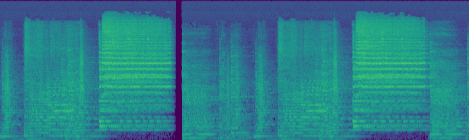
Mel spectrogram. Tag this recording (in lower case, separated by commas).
music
